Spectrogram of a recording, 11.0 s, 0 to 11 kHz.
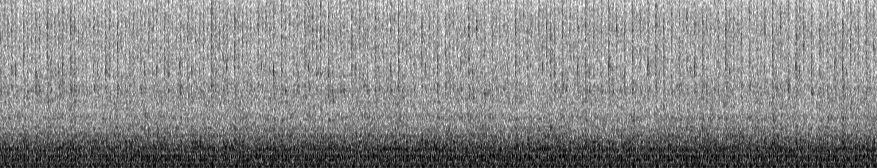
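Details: John Deere 5103 diesel tractor, cold start at about 29-30°F after sitting a few days unstarted; steady, even clatter with quick regular beat, no misses, cold engine idling smoothly after starting.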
